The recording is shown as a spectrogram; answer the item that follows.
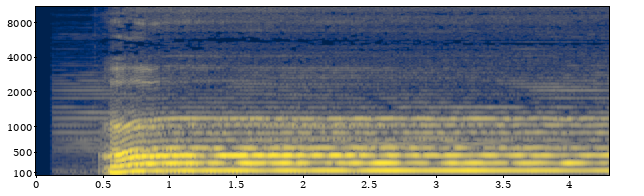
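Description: A single voice chanting one long, held 'Om', coming in about half a second in with a slight rise in pitch and then sustained on one steady low note.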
